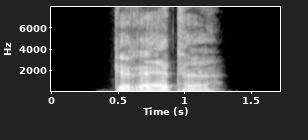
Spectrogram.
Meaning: nominative/accusative/genitive plural of Gerät
- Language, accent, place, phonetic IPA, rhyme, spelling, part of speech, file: German, Germany, Berlin, [ɡəˈʁɛːtə], -ɛːtə, Geräte, noun, De-Geräte.ogg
